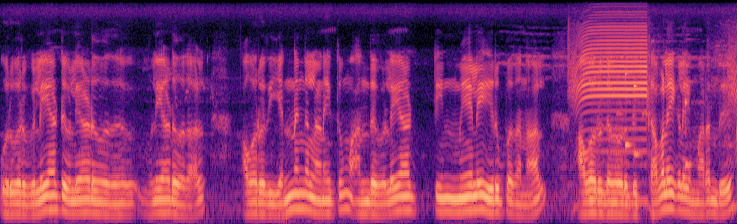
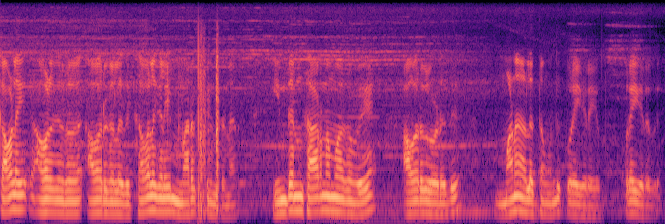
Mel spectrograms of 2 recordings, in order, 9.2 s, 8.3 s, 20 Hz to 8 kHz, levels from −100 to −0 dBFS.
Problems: background sounds at intervals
